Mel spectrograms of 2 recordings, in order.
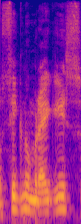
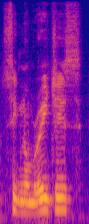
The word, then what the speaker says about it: Signum Regis: of the band so Signum raggies or Signum ridges depends if you are english-speaking you probably prom pronounce it signal ridges with we tend to say signal rag easy because it's a lot Latin word and that's how I would read it it's it was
